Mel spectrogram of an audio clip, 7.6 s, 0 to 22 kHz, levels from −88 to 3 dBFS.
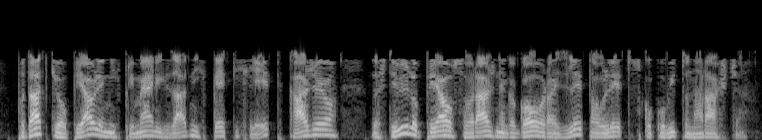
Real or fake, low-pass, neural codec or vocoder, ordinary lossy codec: fake; 19.8 kHz; codec, 44.1 kHz, 7.8 kbps, DAC; AAC, 16 kbps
